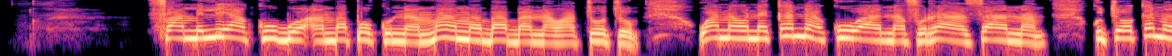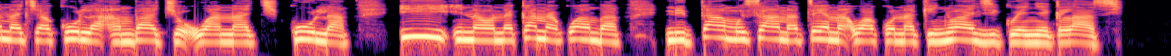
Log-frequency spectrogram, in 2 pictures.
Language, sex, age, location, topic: Swahili, male, 18-24, Nakuru, finance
